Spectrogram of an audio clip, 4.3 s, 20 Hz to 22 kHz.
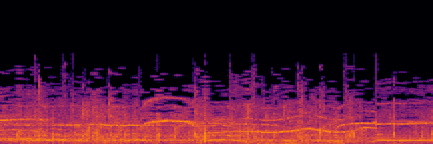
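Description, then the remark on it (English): A packed concert crowd of 500 or more roars and cheers continuously for an encore after the second set, with shrill whistles rising and falling over a dense wash of clapping and shouting, loud and unbroken throughout. “As you hear them roaring in the background.”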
